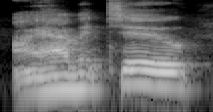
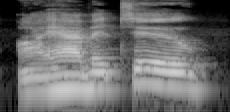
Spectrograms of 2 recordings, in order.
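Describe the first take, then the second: No difference in how they are said.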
